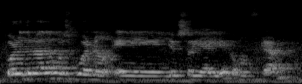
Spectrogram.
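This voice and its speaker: This casual, playful podcast chat comes from a woman co-host with a Spanish accent from Spain, speaking in a mid-range voice at a moderate pace. She's in a room at home, and the recording is very echoey, with a distant mic and a little noise.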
